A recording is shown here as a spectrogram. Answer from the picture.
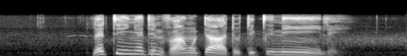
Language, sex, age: Swati, male, 25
